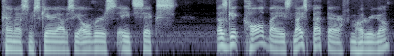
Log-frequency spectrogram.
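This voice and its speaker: An American man calling a live poker stream, rambling and repeating words, and getting excited on big hands. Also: lowish voice, normal speed. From United States. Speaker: poker commentator and stream host. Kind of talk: live play-by-play commentary.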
